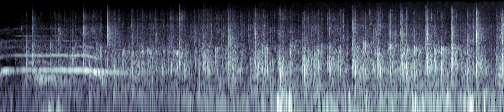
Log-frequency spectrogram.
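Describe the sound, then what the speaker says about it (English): Spectators at a British Kart Championships Honda Cadet final at Warden Law clap for the winner, a lively but fairly distant patter of applause continuing throughout. "round of applause please, Joshua Graham."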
